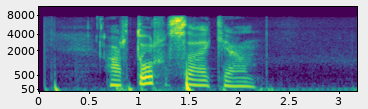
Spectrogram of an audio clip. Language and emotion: Russian, neutral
